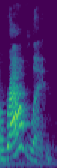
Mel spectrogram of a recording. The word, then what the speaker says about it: raveling: or something it's a ravlin and like i said that's not how it's spelled but that's how i pronounce it it's just a piece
